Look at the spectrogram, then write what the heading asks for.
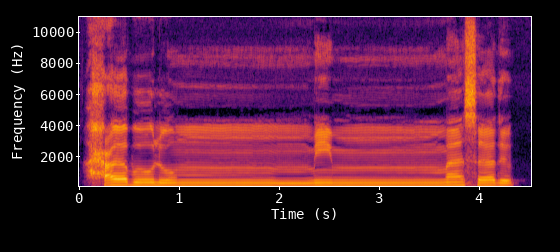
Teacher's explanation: دوبارہ نون ساکن کے بعد میم آ رہا ہے تو ادغام مع الغنہ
